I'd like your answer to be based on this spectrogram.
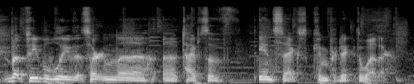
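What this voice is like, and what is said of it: Noticeable regional accent. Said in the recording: “accent is going to come out ... my accent does come out quite often”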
